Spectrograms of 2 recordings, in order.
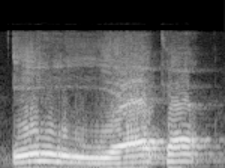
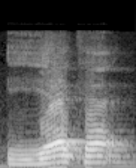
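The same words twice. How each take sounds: First: إياك with a long, pressed double ي; slow إياك, holding "iyy-" before "yaaka"; ya with shadda. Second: إياك with a light single ي, "iyaaka"; quick, lightened ي in إياك; ya without shadda. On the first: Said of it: "هنا القارئ يعتني بالتشديد". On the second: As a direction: let the ي of إياك go by undoubled. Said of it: "لو لم يشدد القارئ". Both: Shown as a demonstration.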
